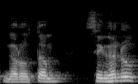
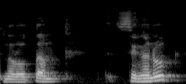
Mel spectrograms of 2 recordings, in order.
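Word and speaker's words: Norodom Sihanouk: by a monarch prince Norodam Singhanuk. In India you would say Narotam Singhanuk. In fact on India radio Akashwani used to pronounce his name as Narotam Singhanuk.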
